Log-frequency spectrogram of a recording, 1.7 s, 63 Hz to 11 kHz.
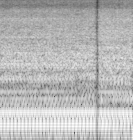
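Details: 1984 Chevy Silverado after swapping the 305 for a 350: deep, even V8 idle at about 12 degrees timing advance, steady with no misses. Earlier it died whenever it was idled down. Normal idle.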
